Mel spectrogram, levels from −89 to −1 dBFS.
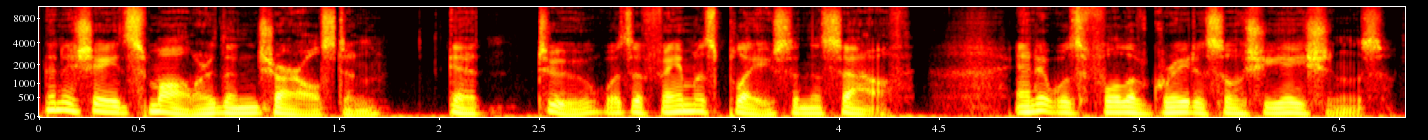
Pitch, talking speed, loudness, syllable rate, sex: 110 Hz, 195 wpm, -17 LUFS, 5.4 syllables/s, male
